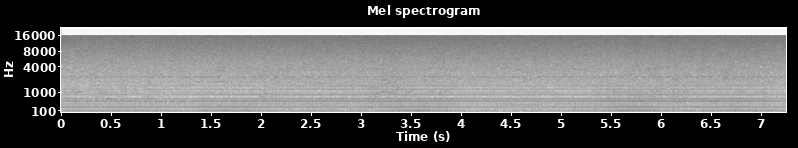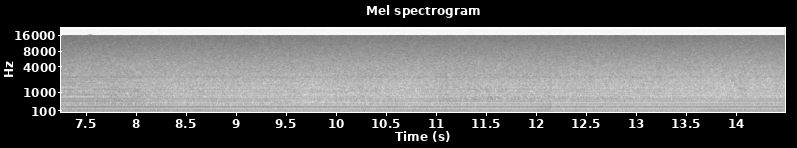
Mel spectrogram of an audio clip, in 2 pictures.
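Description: Cables rustle and scrape as they are handled.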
